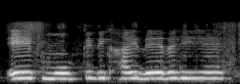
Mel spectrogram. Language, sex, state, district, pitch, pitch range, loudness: Hindi, female, Chhattisgarh, Raipur, 280 Hz, 270-285 Hz, -13 LUFS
